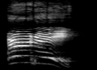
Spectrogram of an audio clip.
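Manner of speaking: high, loud call across the street; Big Bird calling to Ernie; Big Bird shouting. Acted. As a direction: shout his name out high. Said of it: "shouted Big Bird".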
